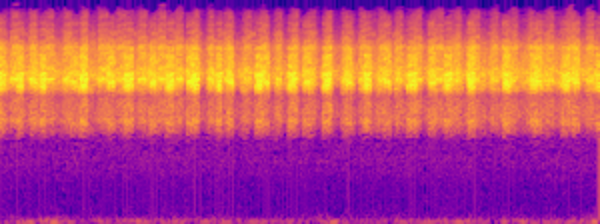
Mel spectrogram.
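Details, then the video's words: Greek pine-forest cicadas in midsummer produce a loud, hissing high drone broken into fast throbbing beats, unbroken across the whole stretch. "Cicadas singing in midsummer"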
